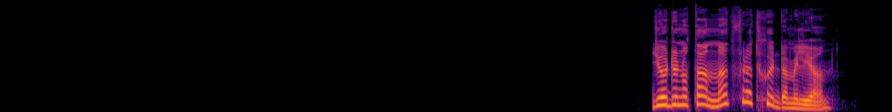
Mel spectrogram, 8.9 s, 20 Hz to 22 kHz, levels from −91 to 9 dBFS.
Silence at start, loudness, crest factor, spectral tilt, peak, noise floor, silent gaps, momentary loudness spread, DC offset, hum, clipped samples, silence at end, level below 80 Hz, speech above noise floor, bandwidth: 6.5 s; -17 LUFS; 22 dB; -6 dB/octave; -2 dBFS; under -90 dBFS; none; 8 LU; under 0.1%; none; under 0.1%; 0.65 s; -78 dBFS; over 74 dB; 15 kHz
